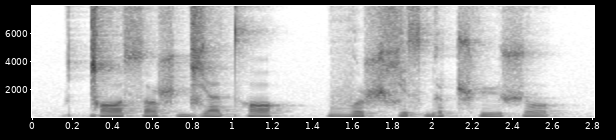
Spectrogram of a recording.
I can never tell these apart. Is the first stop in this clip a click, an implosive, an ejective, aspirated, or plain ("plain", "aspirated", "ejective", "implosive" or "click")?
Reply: click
